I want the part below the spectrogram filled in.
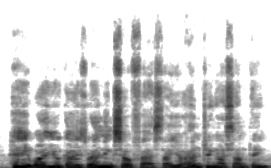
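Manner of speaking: high, quick weaver calling; curious weaver. Acted. Weaver calling to running men, high and quick.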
